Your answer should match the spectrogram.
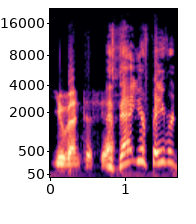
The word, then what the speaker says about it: Juventus: Because I've read that your favorite team in the world is it, how do you pronounce it? Juventus? Juventus, yeah.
